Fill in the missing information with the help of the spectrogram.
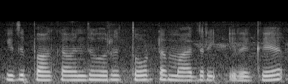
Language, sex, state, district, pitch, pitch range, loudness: Tamil, female, Tamil Nadu, Kanyakumari, 205 Hz, 200-215 Hz, -17 LUFS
